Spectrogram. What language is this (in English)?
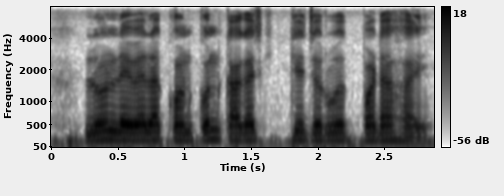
Magahi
